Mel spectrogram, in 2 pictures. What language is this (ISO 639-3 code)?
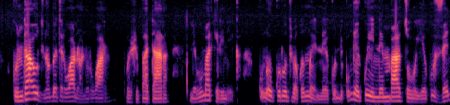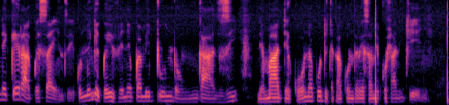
ndc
